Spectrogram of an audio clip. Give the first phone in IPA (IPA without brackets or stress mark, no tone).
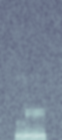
l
